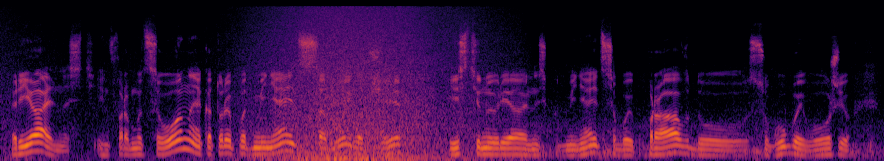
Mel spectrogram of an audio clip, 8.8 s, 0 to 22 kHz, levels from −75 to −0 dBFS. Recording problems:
rain or running water; loud; throughout; 6 dB below the speech

